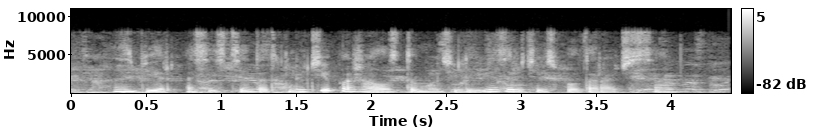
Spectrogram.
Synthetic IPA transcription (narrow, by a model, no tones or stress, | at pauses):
zbʲerɐsʲɪsʲtʲe̞nt̪ɐt̪klʲʉt͡ɕipɐʐɑlˠəst̪əmɨjtʲɪlʲɪvʲizərt͡ɕɪɾʲɪz̥ʲpəlˠt̪ɐɾat͡ɕɪ̥sa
